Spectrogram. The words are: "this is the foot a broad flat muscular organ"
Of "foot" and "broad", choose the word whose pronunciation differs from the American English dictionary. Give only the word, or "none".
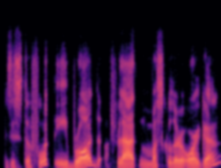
none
